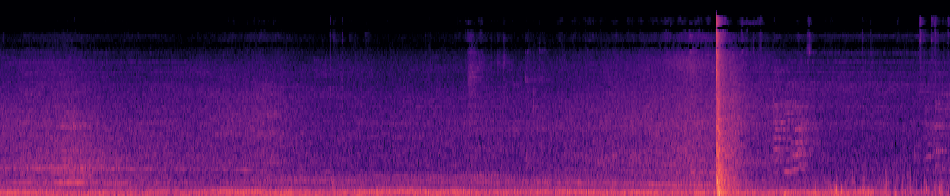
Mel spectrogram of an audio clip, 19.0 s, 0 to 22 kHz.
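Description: Hyundai Accent 1.4 four-cylinder petrol engine idling with a steady low rumble. A single loud slam about fourteen seconds in, the bonnet being shut.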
